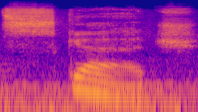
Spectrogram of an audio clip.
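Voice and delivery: "scourge" with an UR vowel, SKURJ; "scourge" drawn out as skurj; correct pronunciation. Shown as a demonstration. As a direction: say "scourge" slowly to rhyme with urge. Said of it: "one of my favorite words that I hear mispronounced".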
